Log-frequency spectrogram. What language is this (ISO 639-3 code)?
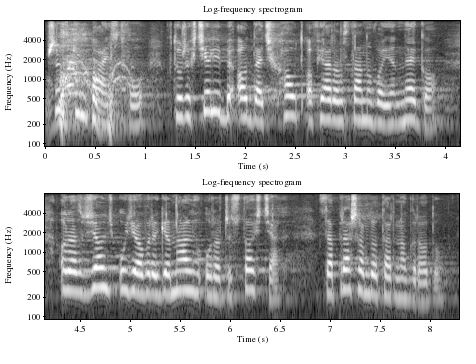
pol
